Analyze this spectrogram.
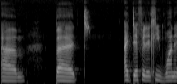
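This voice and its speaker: A woman with a normal speaking voice and fairly low pitch talks with fairly even intonation, the sound dry and close with no echo. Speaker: podcast host. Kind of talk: casual interview conversation. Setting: virtual recording, video call.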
